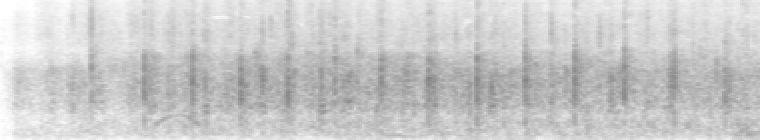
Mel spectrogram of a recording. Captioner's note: audience claps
